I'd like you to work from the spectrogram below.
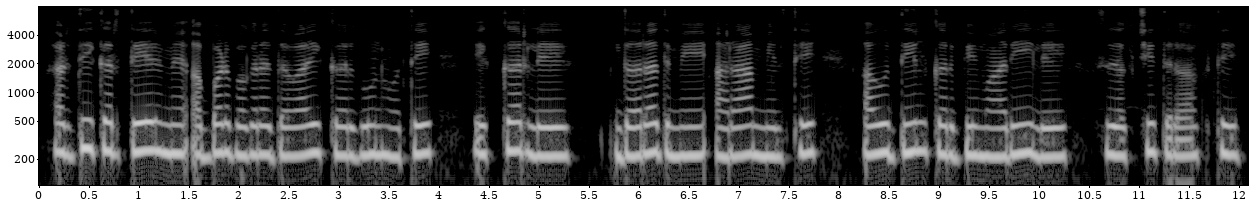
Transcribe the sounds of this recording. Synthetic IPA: həɾd̪ikəɾt̪eːɾmẽʔɐbəɽbʱəɡɾad̪ɐʋaːikəɾɡunɦoːt̪e | ekːəɾle | d̪əɾəd̪mẽaːɾaːmːɪlt̪ʰe | əʊd̪ɪlkəɾbiːmaːɾile | sʊɾəkʃɪt̪ɾa̰kʰt̪eː

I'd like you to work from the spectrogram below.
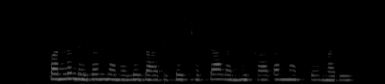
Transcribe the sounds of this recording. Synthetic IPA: pɐɳːunibɐnd̪ʱɐnɐlud̪aːʈit̪e̞ːt͡ʃɛʈːaːlɐnːiːkaːd̪ɐnːɐʈːeːmɐɾi

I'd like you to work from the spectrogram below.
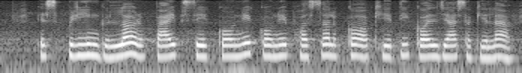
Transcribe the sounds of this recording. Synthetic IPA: espɾiŋɡlʌɾpajpsekʌwnekʌwnepʰʌsəlkʌkʰet̪ikʌld͡ʒasʌkela

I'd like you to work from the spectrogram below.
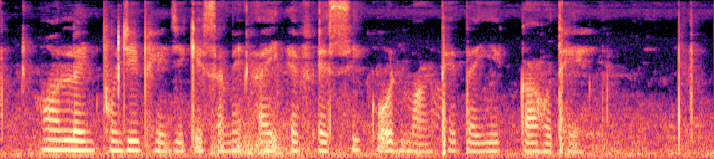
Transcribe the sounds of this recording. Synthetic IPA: ɔːnlaːɪnpũːd͡ʒibʱeːd͡ʒikesɐməjaːiʔɛːfɛːsːiko̰ːɾɖmãːŋɡt̪ʰed̪aiekaɦoːt̪ʰeː

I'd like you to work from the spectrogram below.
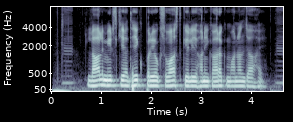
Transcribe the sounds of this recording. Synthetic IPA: laːlmɪɾd͡ʒkeəd̪ʱɪkpɾəjoːɡswaːst̪ʰkelieɦənikaːɾəkmaːnəld͡ʒaːɦɛː

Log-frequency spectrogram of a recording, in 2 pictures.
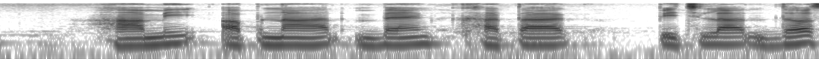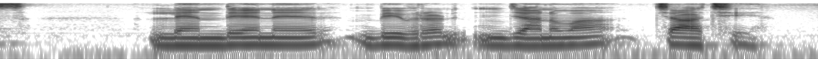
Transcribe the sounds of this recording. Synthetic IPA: haːmiəpnaːɾbɛ̃ːŋkʰːat̪ak | pɪt͡ʃʰlad̪əs | lẽnd̪eneɾbibʱɾəɽd͡ʒanʋat͡ʃaːɦt͡ʃʰe

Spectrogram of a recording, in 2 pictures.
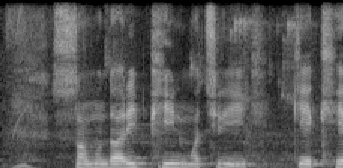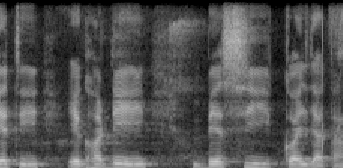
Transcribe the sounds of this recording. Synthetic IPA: səmud̪aɾipʰinmət͡ʃʰɾi | kekʰet̪i | eɡʱəɖe | besikəjld͡ʒat̪a

